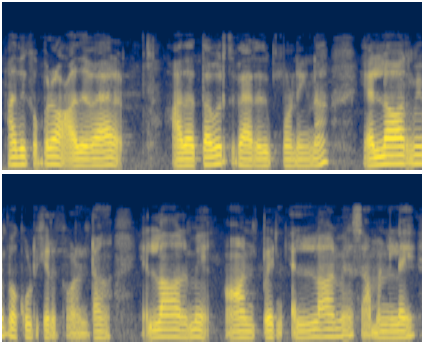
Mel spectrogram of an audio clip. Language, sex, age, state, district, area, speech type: Tamil, female, 18-30, Tamil Nadu, Coimbatore, rural, spontaneous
